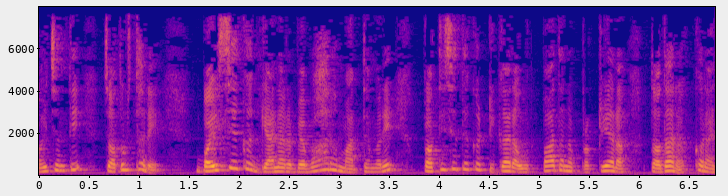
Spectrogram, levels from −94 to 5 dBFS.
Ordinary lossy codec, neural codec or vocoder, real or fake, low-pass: none; none; real; none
